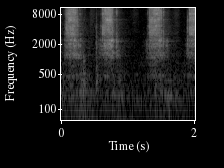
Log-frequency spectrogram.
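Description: Hand ratchet wrench clicking in three short bursts, about two-thirds of a second apart, as it is swung back and forth to back out a bolt.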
